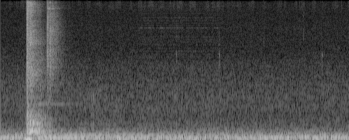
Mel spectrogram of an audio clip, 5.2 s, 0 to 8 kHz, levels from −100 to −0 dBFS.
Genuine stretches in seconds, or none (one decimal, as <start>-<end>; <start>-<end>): 0.0-2.1; 3.3-5.2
